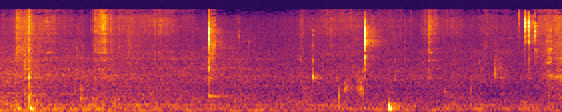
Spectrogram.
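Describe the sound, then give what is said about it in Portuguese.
Soft sounds of someone drinking water: two low gulping swallows spaced a few seconds apart, with faint wet clicks and squishy mouth noises in between. No one speaks. “Deixa eu beber uma água.”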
